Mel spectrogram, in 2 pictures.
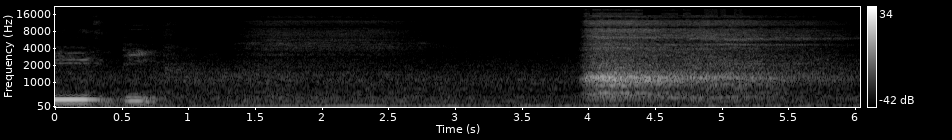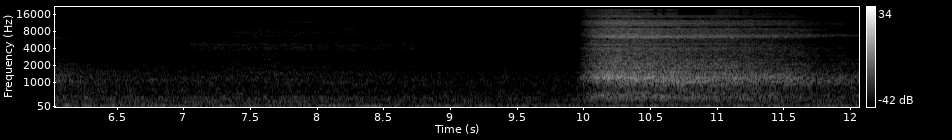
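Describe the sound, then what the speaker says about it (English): Two long, deep breaths taken while standing on one leg in an exercise, loud and close, separated by quiet stretches with no speech. "And breathe deep."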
